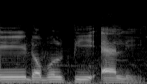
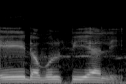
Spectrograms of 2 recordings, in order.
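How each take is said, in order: First: এ said as ay while spelling. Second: এ said as the wrong flat sound; wrong spelling take. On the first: Teacher spelling apple aloud, clear এ. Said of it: "তখনই উচ্চারণ হবে এ". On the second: Teacher showing the wrong way to spell apple. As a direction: spell it the way not to. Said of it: "not এ". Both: Shown as a demonstration.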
